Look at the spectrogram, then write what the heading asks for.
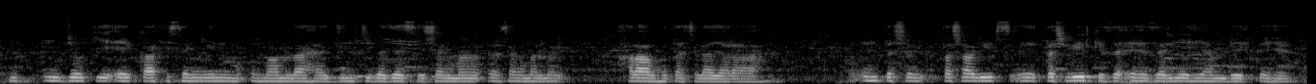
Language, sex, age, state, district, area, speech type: Urdu, male, 18-30, Bihar, Saharsa, rural, spontaneous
